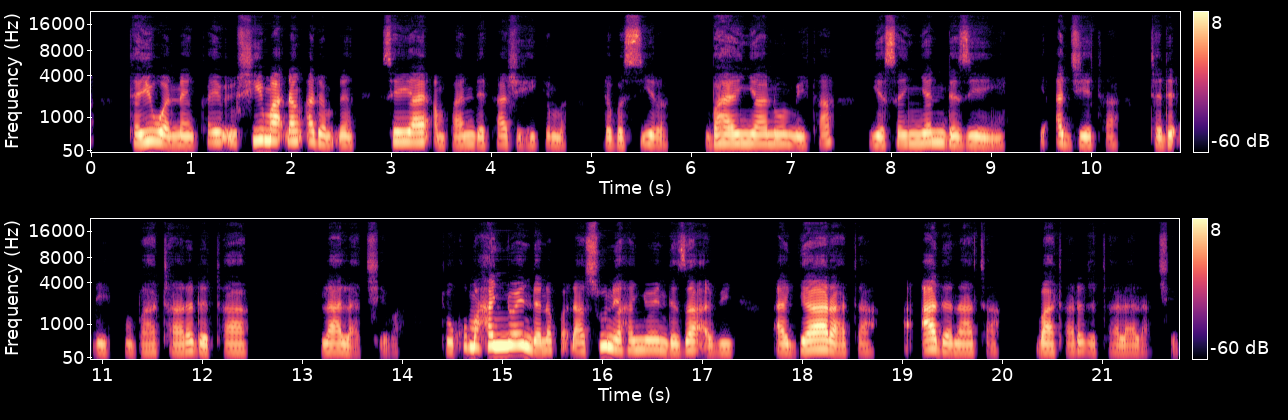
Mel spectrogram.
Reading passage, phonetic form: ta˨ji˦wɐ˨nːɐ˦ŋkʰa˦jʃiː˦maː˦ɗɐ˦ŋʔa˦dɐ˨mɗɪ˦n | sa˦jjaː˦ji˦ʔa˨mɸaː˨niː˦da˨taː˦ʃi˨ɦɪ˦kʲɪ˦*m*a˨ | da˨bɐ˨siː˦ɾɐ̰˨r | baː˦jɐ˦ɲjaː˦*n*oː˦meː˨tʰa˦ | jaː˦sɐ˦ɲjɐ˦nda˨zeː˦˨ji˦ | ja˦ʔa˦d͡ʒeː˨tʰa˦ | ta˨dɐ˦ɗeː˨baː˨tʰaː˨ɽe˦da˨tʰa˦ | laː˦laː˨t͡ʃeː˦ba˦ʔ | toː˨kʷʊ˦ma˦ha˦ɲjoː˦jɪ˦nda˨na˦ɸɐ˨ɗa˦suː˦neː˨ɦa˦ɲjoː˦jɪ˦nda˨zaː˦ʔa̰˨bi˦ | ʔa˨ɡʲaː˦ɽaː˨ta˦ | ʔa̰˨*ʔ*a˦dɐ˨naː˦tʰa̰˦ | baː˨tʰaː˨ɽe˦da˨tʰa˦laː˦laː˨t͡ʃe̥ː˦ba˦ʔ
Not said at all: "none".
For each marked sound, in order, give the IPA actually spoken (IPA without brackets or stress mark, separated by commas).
m, n, ʔ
